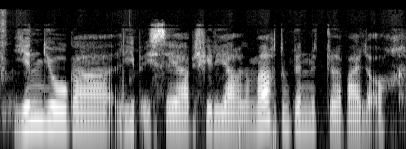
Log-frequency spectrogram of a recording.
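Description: A woman with a normal speaking voice talks at a fairly low pitch with fairly even intonation. The sound is dry and close with no echo, and the background is quiet. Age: 50s. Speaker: yoga and mindfulness teacher. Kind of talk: interview. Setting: remote recording, partly re-recorded by herself.

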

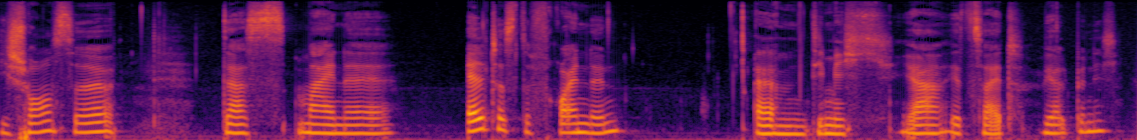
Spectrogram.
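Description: A woman speaks at a very slow pace with medium pitch and fairly even intonation. Her speech has long, frequent pauses. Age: 30s. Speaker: podcast host, yoga teacher and doula. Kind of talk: casual interview chat; scripted outro.

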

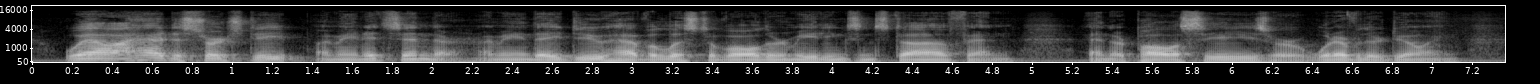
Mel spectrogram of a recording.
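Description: This is a man with an ordinary speaking voice, fairly low in pitch, talking at a fairly quick pace with ordinary pitch variation. The recording is very clean and the background silent. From Texas (San Antonio). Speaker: dentist. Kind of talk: interview.

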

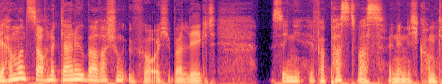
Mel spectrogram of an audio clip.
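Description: A man talks at a fairly high pitch. His pace is very fast. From central Hesse, Germany (Fernwald near Gießen). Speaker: singer-songwriter. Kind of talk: interview.

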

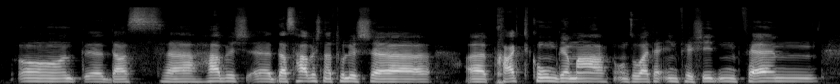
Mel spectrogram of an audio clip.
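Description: The man has a fairly high pitch and a monotone, flat intonation. He speaks at a fairly slow pace against a quiet background. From Iran, Afghan family. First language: Dari/Persian (speaking German). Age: 20s. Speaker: car body mechanic. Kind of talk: interview. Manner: halting, many fillers.

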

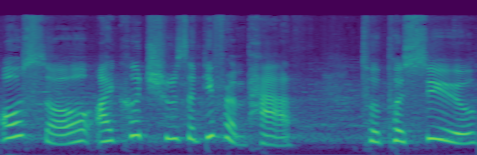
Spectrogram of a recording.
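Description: Speaking at a fairly slow pace with a Chinese accent, a woman uses a high pitch and lively intonation. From China. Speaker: HR executive. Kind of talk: conference talk. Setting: stage with audience.

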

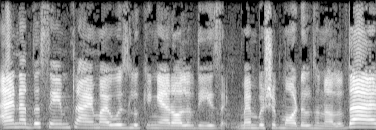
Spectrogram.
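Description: Here a woman speaks with a high pitch and lively intonation. Noticeable background noise runs underneath. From India. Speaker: media program officer and marketing manager. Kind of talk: interview. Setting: journalism festival venue.

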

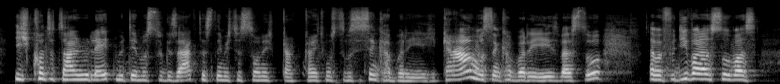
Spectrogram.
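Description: Her pace is very fast. This woman speaks at a medium pitch. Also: ordinary pitch variation. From Lower Austria, working-class town. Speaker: podcast host, journalist. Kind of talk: casual chat.

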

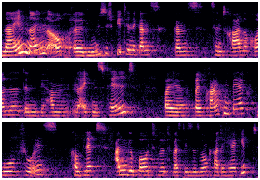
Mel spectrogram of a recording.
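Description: A woman speaks at a medium pitch with ordinary pitch variation. Her fairly slow delivery comes through noticeable background noise. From Saxony, Ore Mountains (Erzgebirge). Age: 20s. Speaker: chef. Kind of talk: interview. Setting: restaurant.

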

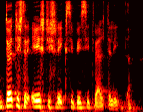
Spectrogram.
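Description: A man with a Graubünden accent, fairly high in pitch, at a moderate pace. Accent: Swiss German (Graubünden). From Switzerland, Engadin (St. Moritz). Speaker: former ski jumper. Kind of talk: interview.

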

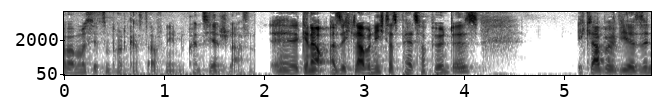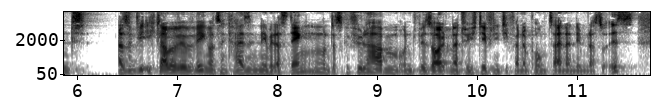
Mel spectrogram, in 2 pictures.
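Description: At a very fast pace, a man speaks in a medium pitch with ordinary variation. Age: 30s. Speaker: vegan activist and YouTuber, former doctor. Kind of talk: casual interview.

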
